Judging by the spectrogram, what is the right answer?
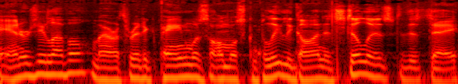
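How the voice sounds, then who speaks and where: A man talks fairly quickly over noticeable background noise. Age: 60s. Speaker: patient. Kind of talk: testimony.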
